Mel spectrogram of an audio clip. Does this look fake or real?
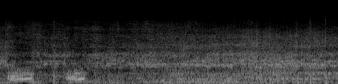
fake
